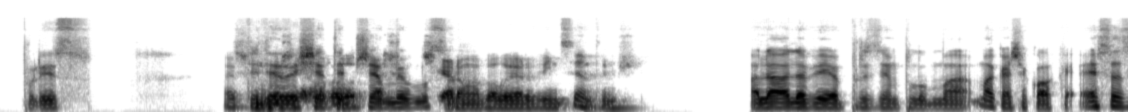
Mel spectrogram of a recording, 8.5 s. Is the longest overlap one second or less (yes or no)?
no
